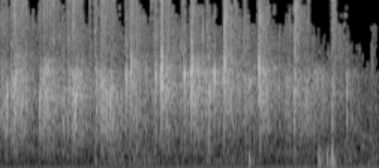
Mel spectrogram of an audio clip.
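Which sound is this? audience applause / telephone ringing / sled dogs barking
audience applause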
